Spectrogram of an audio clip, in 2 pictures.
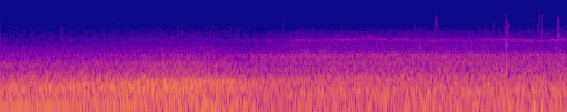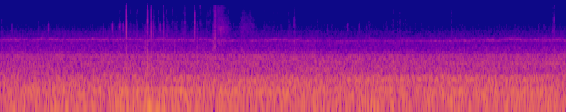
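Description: Vehicle driving, heard from inside the cab: a steady engine hum and road rumble. A stronger low hum in the first couple of seconds eases off, a faint steady high whine comes in about three seconds in, and there are a few light ticks midway.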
